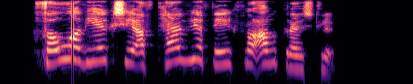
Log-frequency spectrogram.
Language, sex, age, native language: Icelandic, female, 20-29, Icelandic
